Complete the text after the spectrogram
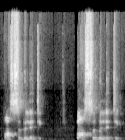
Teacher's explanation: Then the stress is on antepenultimate. Antepenultimate is the third last syllable. यहाँ से शुरू होके third last syllable पे जो आपका stress है वो आएगा।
